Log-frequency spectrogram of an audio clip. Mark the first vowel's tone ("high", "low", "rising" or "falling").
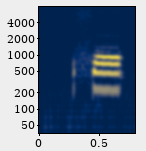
high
